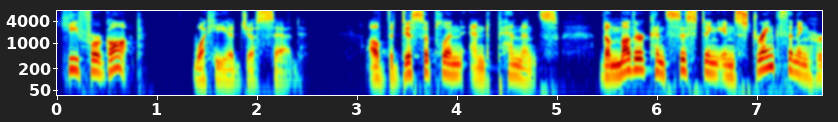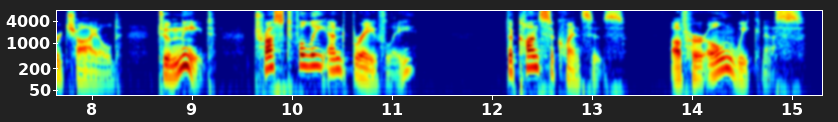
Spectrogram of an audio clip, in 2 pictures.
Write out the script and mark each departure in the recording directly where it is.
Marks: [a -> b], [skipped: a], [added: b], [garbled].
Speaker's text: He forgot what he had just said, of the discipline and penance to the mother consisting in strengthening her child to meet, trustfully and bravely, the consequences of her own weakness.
He forgot what he had just said, of the discipline and penance [skipped: to] the mother consisting in strengthening her child to meet, trustfully and bravely, the consequences of her own weakness.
